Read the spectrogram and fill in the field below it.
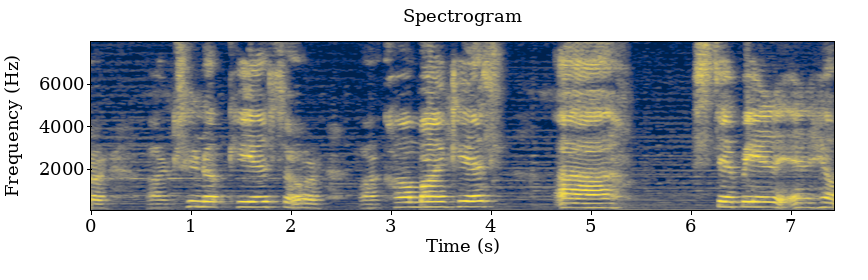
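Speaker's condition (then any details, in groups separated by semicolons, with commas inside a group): Cerebral palsy; present since birth, resuscitated at birth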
